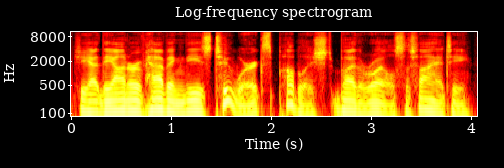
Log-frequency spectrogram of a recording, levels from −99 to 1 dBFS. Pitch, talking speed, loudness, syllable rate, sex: 100 Hz, 205 wpm, -16 LUFS, 5.3 syllables/s, male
